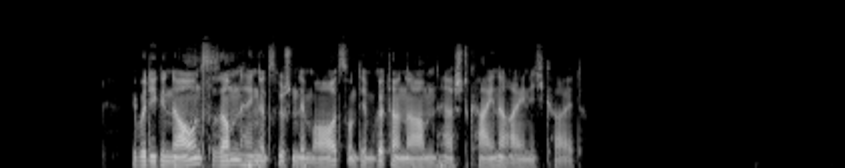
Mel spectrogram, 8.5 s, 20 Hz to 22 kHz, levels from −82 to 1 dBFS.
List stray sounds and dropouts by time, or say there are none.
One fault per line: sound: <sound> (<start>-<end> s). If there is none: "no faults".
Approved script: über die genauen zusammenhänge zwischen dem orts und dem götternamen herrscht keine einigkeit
no faults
